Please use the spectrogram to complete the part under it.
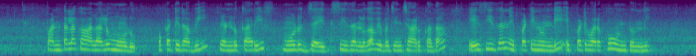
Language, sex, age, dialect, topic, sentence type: Telugu, male, 18-24, Telangana, agriculture, question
